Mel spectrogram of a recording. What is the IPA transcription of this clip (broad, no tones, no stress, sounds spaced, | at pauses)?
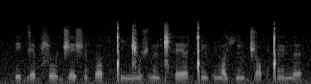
e ɡ ɛ b ɬ oː d͡ʒ ɛ ʃ ə̃ θ ɔ θ ǃ i ŋ͡ǁ o ʒ ð ə̃ ǁʰ ɛː ɐ̯ ǃ ẽ p ŋ ɒ ç ẽ l d͡ʒ ɒː p ǃ ɛ̃ ŋ ɜ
